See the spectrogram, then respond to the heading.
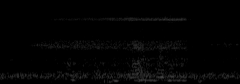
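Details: Black man, first to fall asleep, snoring: a faint, rattly snoring breath in a quiet room with a steady background hiss.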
